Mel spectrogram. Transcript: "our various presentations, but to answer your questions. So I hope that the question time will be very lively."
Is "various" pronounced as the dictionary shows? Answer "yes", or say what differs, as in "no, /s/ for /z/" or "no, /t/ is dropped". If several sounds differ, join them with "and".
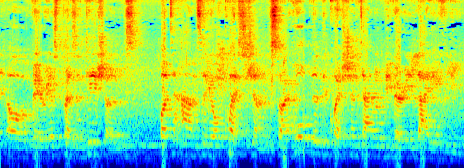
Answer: yes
